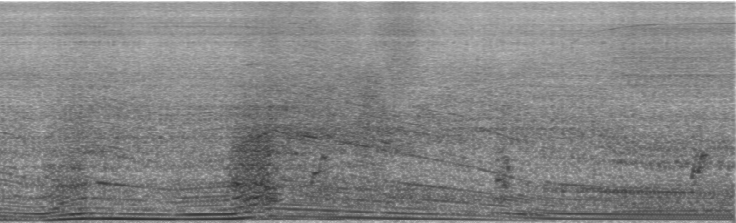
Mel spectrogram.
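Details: Smart ForTwo running for the first time since September, alternator still seized (its belt also drives the water pump; the aircon compressor is not kicking in): engine catches and revs up and down smoothly with the throttle, sounding healthy.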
